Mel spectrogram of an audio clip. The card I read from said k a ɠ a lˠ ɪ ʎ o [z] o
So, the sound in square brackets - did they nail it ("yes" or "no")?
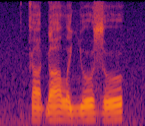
yes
